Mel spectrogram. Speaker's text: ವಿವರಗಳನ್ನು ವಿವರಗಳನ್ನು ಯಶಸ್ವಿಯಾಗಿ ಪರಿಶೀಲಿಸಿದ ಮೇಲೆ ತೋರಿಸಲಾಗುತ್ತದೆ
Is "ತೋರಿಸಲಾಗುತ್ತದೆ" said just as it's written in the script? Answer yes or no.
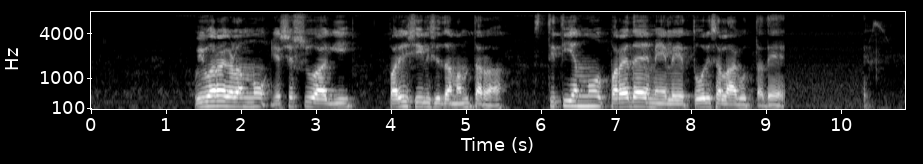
yes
